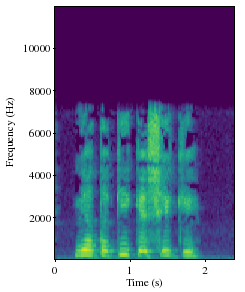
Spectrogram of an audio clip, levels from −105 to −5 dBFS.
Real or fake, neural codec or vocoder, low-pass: real; none; 7.2 kHz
